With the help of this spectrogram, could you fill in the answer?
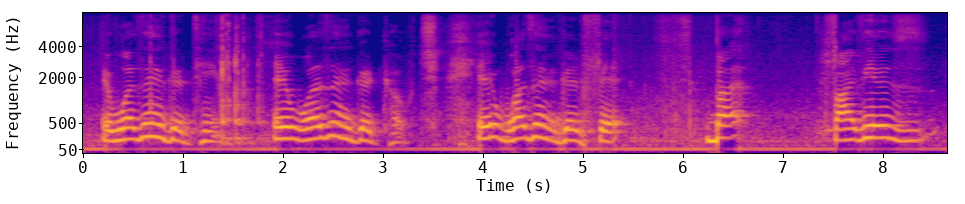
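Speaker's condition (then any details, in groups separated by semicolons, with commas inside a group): Cerebral palsy; since birth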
